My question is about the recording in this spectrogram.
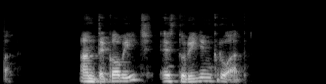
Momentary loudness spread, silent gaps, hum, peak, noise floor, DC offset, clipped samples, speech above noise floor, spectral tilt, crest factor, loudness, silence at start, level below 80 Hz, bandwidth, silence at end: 7 LU; 0.43-0.52 s; none; -2 dBFS; under -90 dBFS; under 0.1%; under 0.1%; over 73 dB; -7 dB/octave; 18 dB; -17 LUFS; 0.05 s; -60 dBFS; 11 kHz; 0.85 s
